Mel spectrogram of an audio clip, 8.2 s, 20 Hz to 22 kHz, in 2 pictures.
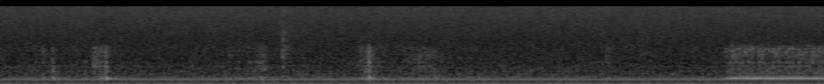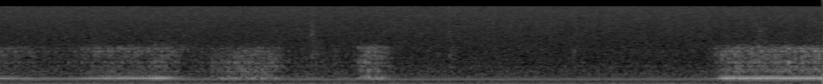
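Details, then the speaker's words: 1928 RCA Victor Model 28V during cartridge resistor replacement testing: steady low whistle under hiss with crackling bursts, oscillation at the top of the dial, no stations received, only noise. "Oscillation at the top. Well, it's definitely receiving something. I mean, this sound you hear now, that's a noise sound. All radios in here pick this up."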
